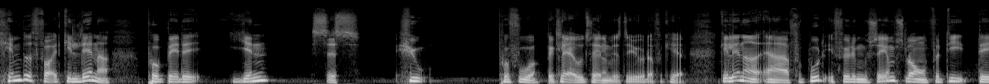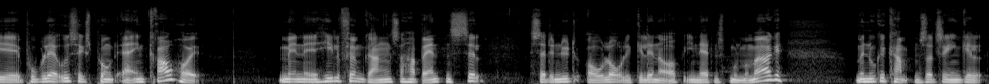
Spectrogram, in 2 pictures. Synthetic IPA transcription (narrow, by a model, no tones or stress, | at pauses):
kʰemb̥əð̞̩ˠfɒ̽e̝d̥̚ɡ̥ilen̰ɐ | pʰɒ̽b̥edə | jen | səs | hyʊ̰ | pʰɒ̽fuɐb̥e̝kʰlɛ̰ːɐuðˠt͡sʰɛ̰ːln̩ʋe̝sd̥e̝o̰d̥æfɒ̽kʰe̝ɐ̰d̥ɡ̥elen̰ɐð̞̩ˠæɐfɒ̽b̥ud̥iføljəmuse̝ːɔ̽mslɒʊn̩fɒ̽d̥ḭːd̥e̝pʰo̝pʰulḛɐʔuð̞ˠse̝ɡ̥spʰɔ̽ŋ̰d̥æɐe̝nɡ̥ʁɑ̈ʊɦɒ̽ɪ̰ | menɦe̝ːləfem̰ɡ̥ɑ̈ŋəsɒ̽ɦɑ̈b̥ænd̥n̩sel̰ | sæd̥nyd̥ɒ̽ulɒʊlid̥̚ɡ̥ilen̰ɐɒ̽b̥inæd̥n̩smulmɒmɶɐɡ̥ə | menːukʰækʰɑ̈m̰b̥n̩sɒ̽t͡sʰe̝lɡ̥enɡ̥el̰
